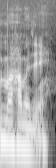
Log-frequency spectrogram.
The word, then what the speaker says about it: Mohamedi: so I'm saying it correctly how do I pronounce your name Mesa Mohamed Misha muhamed okay nice well thank you for coming in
